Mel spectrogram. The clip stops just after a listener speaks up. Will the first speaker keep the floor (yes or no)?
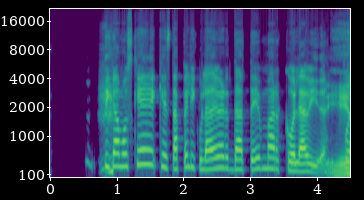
no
